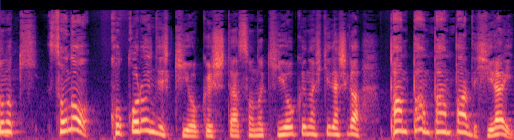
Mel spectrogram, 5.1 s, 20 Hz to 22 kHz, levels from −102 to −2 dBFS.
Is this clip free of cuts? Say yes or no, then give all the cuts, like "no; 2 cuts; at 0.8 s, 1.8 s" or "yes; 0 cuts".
yes; 0 cuts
